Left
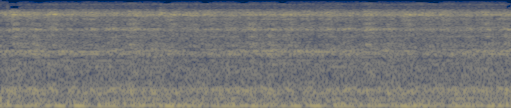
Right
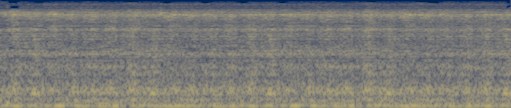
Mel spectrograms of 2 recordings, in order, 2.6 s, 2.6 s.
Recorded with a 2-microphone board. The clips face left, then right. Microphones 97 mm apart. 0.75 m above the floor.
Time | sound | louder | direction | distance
0.0 | an engine running | right 4 dB | 60° right (ahead or behind) | 0.7 m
